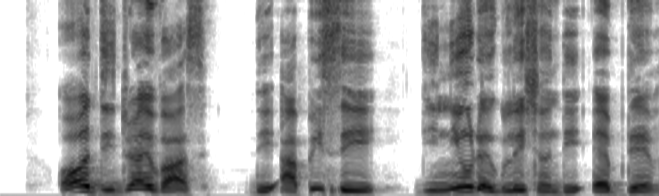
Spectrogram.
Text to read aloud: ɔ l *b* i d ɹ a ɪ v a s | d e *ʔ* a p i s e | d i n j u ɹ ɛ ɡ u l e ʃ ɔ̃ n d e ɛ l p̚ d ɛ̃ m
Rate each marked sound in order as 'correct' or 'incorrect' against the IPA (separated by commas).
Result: incorrect, correct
